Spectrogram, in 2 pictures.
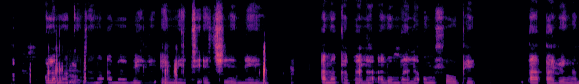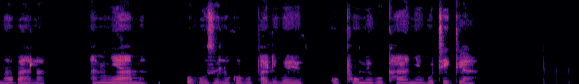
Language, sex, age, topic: North Ndebele, female, 36-49, health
